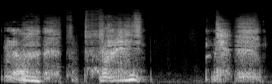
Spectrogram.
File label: radio combat color; Left 4 Dead 2; churchguy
